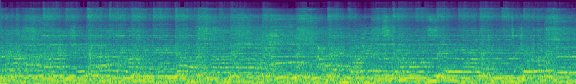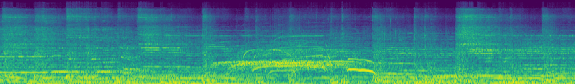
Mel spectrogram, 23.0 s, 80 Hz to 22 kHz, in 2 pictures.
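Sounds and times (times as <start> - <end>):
lead singer singing: 0.0 - 19.2
live rock band playing: 0.0 - 23.0
crowd whooping and cheering: 4.6 - 8.2, 15.4 - 20.0.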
